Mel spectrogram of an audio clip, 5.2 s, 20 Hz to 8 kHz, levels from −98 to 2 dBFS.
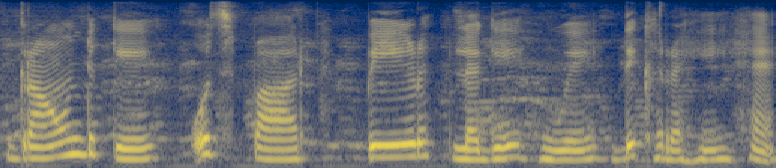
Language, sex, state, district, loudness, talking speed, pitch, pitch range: Hindi, female, Madhya Pradesh, Katni, -16 LUFS, 115 wpm, 195 Hz, 180-220 Hz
